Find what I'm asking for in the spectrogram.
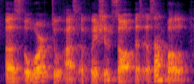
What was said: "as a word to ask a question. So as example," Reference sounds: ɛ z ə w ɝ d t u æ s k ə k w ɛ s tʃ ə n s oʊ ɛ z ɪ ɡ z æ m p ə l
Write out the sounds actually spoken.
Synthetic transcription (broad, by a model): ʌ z ə w ɝ d t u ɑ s ə k w ɛ s tʃ ə n s oʊ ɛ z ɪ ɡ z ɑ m p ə l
